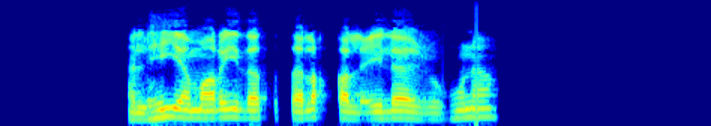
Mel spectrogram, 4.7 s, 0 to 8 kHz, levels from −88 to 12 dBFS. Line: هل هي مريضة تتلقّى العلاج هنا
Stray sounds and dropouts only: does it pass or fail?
pass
